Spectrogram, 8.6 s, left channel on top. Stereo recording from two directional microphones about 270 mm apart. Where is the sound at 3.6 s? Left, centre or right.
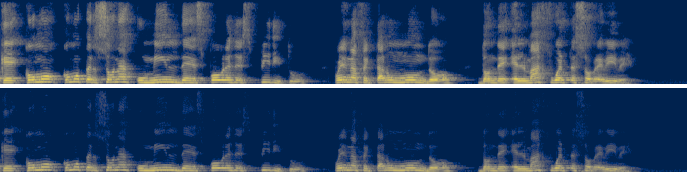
Left.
